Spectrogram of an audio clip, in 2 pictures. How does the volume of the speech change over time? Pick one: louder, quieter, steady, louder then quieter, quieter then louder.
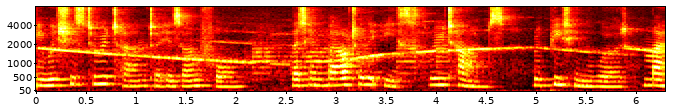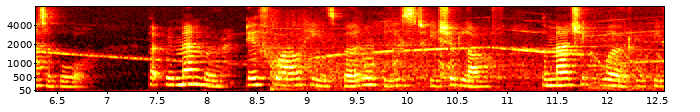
steady.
